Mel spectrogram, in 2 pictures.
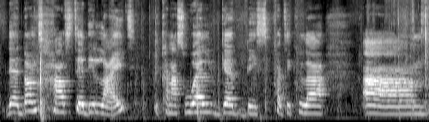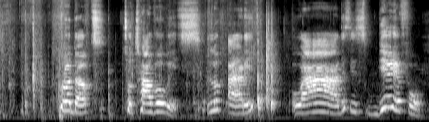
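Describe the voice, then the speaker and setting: Slow, higher-voiced woman vlogger, halting delivery. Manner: halting, repetitive, explanatory. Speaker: vlogger presenting product unboxing. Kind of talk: casual unboxing vlog chat.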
